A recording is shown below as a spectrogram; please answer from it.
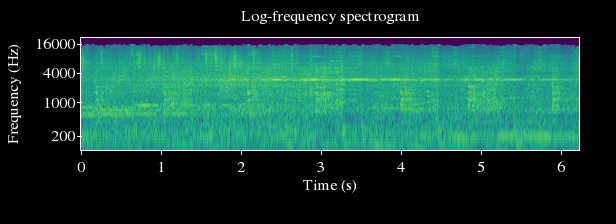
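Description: Live improvised electronic music from laptop and synths: a dense, gritty synth texture over a steady low drone and an even beat, with a high steady tone coming in about two seconds in.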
